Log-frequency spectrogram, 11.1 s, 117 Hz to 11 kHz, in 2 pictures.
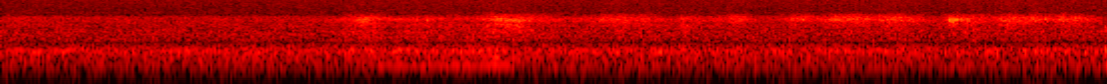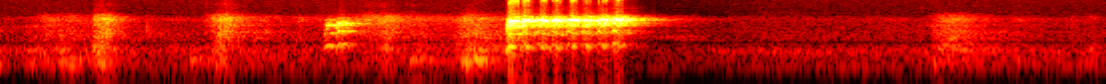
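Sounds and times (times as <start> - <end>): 
Orange-fronted parakeet chattering: 8.0 - 8.9.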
